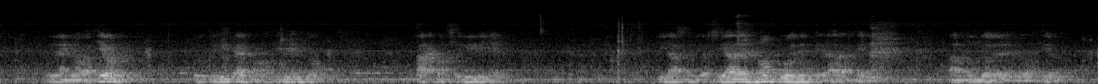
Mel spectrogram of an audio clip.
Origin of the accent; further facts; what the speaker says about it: Valencian Community, Spain; como valenciano, estoy convencido de que hay un futuro fantástico en nuestra comunidad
